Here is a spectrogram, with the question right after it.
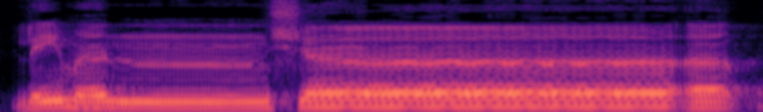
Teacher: اخفا کرنا ہے، نوز میں ساؤنڈ لے کے جائیں گے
